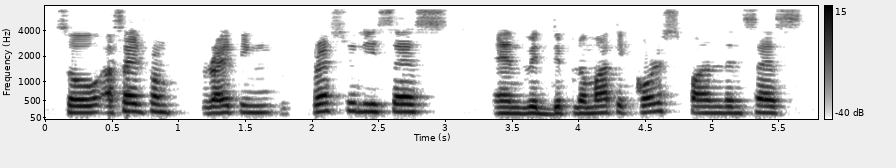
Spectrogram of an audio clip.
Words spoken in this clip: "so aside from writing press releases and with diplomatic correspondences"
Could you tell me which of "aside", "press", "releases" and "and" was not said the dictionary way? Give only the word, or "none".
releases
